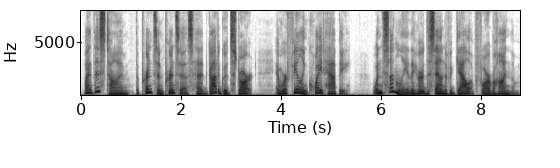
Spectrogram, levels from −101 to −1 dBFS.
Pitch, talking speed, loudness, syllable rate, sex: 185 Hz, 200 wpm, -18 LUFS, 5.0 syllables/s, female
